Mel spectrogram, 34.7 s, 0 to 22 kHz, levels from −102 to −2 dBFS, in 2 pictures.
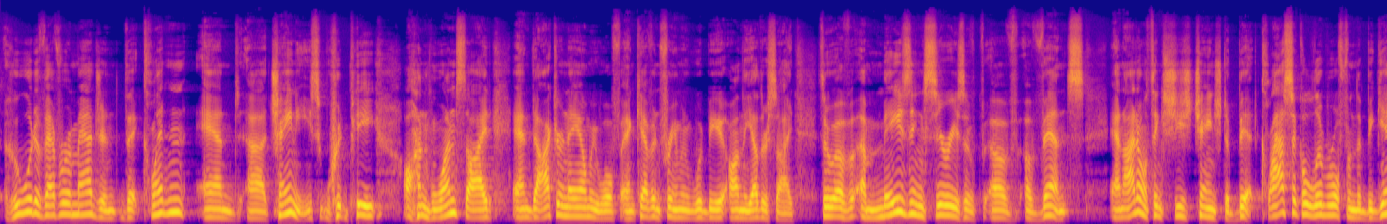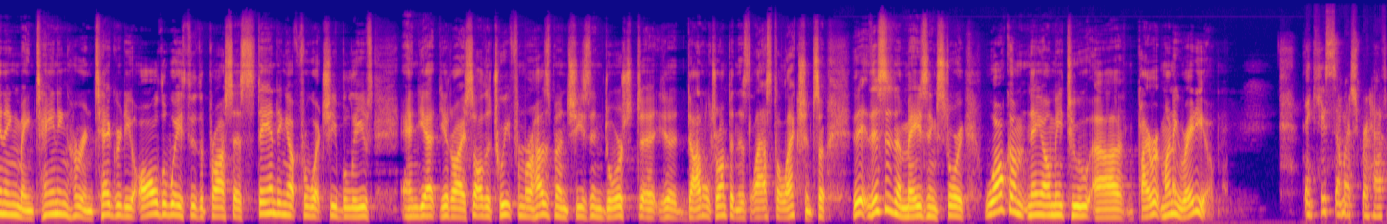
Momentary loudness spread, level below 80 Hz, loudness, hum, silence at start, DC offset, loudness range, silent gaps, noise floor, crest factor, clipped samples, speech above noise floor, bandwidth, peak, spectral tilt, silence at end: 7 LU; -68 dBFS; -14 LUFS; none; 0.05 s; under 0.1%; 3 LU; none; -56 dBFS; 12 dB; under 0.1%; 42 dB; 15.5 kHz; -2 dBFS; -5.5 dB/octave; 0 s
